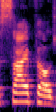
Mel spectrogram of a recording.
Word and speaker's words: Seyfried: to Okay, pronounce it, but it's Seyfried.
